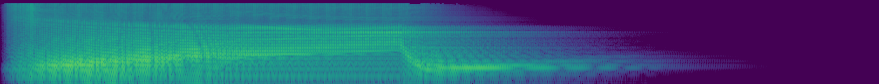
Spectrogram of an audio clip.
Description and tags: space engine
effect, fx, synth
